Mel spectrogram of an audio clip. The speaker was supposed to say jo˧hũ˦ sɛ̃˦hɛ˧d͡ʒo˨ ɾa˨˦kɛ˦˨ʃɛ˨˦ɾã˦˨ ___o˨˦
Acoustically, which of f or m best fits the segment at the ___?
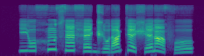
f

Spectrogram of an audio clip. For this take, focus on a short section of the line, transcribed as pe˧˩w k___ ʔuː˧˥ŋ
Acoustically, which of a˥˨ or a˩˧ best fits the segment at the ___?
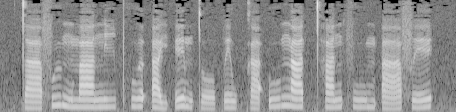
a˩˧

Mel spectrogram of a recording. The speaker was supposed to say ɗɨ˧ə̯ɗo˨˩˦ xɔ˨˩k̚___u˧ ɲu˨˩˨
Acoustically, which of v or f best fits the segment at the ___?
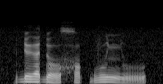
v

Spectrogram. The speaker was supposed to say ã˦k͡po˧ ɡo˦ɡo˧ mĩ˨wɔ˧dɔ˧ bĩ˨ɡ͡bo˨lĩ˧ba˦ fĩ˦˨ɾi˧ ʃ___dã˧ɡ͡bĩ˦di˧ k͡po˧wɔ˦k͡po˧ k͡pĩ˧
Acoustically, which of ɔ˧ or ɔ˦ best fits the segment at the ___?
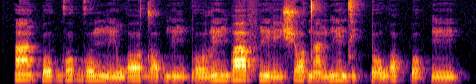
ɔ˦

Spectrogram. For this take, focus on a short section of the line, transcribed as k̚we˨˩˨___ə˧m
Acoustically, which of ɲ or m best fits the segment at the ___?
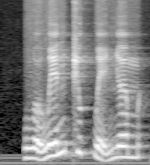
ɲ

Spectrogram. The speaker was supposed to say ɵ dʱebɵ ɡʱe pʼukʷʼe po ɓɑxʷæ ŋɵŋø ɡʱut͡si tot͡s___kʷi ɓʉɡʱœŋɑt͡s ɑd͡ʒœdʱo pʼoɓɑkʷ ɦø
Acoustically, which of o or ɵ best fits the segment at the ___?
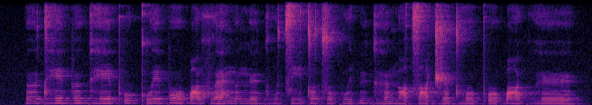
o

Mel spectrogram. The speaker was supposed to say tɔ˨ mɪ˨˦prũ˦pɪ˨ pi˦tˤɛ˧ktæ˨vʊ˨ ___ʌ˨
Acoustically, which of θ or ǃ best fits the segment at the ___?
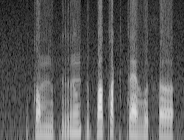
θ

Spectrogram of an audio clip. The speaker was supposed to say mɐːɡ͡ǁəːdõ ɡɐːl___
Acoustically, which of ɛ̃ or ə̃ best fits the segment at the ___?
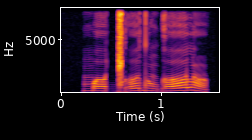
ə̃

